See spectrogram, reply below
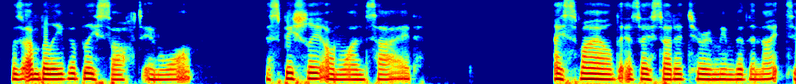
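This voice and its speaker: A young woman reading her own fiction aloud as soft ASMR narration, unhurried, with deliberate pauses. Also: on the low side, no echo, highs cut off.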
